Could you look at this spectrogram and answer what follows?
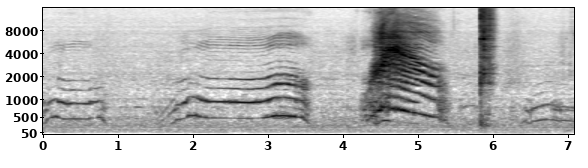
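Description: A domestic cat meowing and yowling while held down for treatment: a short call, a longer call that rises then holds, a loud wail that falls in pitch about four seconds in, and a fainter call near the end. A single sharp click sounds just before the last call.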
